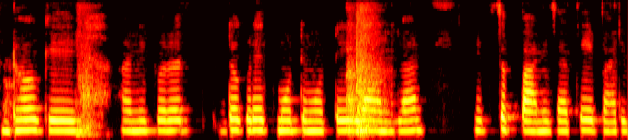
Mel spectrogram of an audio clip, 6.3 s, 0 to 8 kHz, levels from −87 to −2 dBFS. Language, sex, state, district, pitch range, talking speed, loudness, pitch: Marathi, female, Maharashtra, Dhule, 210-220 Hz, 115 wpm, -21 LUFS, 220 Hz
